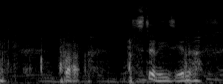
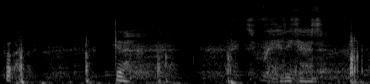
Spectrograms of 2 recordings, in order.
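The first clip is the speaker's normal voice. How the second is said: out of breath; 6 semitones lower, 8 dB quieter, slower than usual. Real, not acted. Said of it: "as you can hear, out of breath".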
